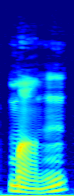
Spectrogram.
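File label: "meng3", Mandarin Chinese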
